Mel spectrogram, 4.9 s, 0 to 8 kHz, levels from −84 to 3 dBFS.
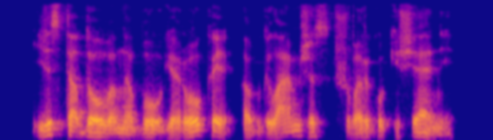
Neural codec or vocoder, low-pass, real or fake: codec, 16 kHz, 2 kbps, FunCodec, trained on LibriTTS, 25 frames a second; 7.2 kHz; fake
